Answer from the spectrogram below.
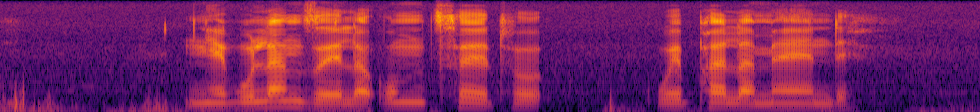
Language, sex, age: Swati, male, 23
